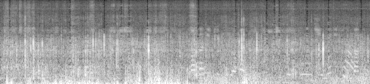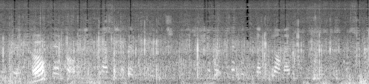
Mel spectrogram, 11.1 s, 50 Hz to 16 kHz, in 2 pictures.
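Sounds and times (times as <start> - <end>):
bicycle tyres crunching on gravel: 0.0 - 11.0
bike clicks and rattles: 0.0 - 11.0
wind on microphone: 0.0 - 11.0.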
